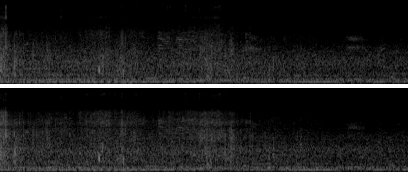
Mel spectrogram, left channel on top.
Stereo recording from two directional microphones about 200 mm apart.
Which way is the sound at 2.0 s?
35° right (ahead or behind).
